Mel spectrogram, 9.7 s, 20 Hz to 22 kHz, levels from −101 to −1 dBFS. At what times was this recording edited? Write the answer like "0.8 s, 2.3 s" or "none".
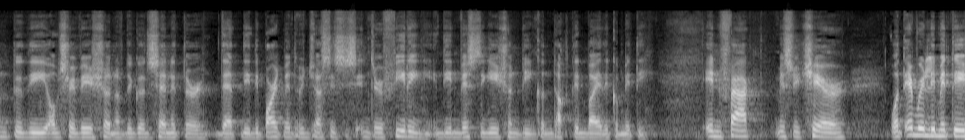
none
